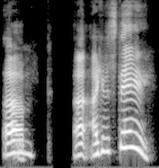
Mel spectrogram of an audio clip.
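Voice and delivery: hammed-up overjoyed good news; squeaky mock delight; mock cheerful announcer. Mocking character's happy news.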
